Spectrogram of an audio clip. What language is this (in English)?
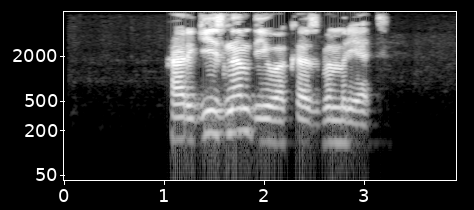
Central Kurdish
